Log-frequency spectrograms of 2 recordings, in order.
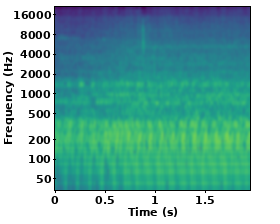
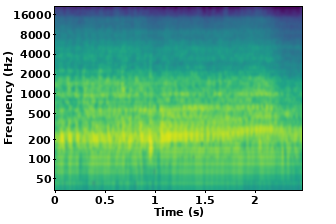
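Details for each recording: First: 1995 Formula with 1994 LT1 V8, cold morning start, misfire with no codes despite new Opti, ICM, coil, fuel pump, plugs and wires: under light throttle it pulls steady with no stumble; smooth light-throttle running, stumbles beyond quarter pedal. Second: 1995 Pontiac Firebird Formula with 1994 LT1, cold first start of the day, new Opti, ICM, coil, plugs and wires, no codes: idles and drives fine on light throttle, but past a quarter pedal revs stumble and sag, a misfire under load.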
